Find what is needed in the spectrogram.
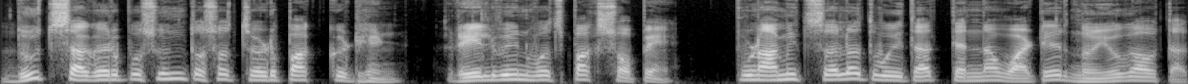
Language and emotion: Goan Konkani, neutral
